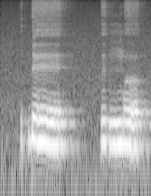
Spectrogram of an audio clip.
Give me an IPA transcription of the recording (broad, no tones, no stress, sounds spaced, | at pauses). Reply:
ɗ e | ɪ ŋ͡m ə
